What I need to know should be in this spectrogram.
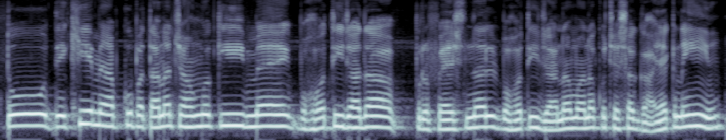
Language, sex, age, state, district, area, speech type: Hindi, male, 18-30, Madhya Pradesh, Jabalpur, urban, spontaneous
